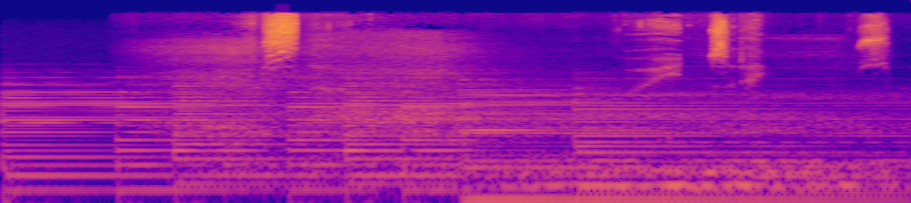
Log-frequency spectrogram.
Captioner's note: gentle ominous music; voices whispering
